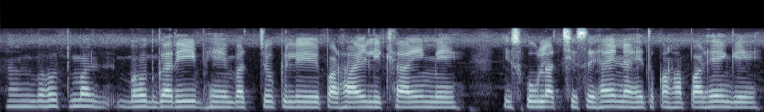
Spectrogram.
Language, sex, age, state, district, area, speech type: Hindi, female, 30-45, Uttar Pradesh, Pratapgarh, rural, spontaneous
